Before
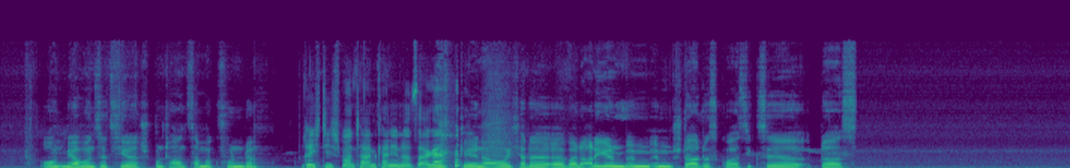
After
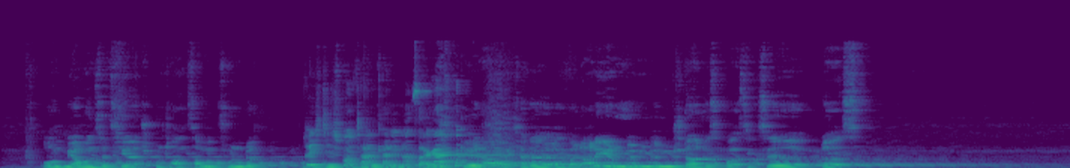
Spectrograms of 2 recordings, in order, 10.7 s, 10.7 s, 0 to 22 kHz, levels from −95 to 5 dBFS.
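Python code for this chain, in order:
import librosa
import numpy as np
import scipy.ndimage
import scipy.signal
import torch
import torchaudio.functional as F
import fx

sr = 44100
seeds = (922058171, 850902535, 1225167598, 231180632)

y = fx.resonator_bank(x, sr, root=38, chord='fifth', decay_s=0.48)
y = fx.echo_wet_bandpass(y, sr, ms=212, feedback_pct=78, hz=970.0, wet_db=-12.0)
y = F.gain(torch.from_numpy(y), 2.0).numpy()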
